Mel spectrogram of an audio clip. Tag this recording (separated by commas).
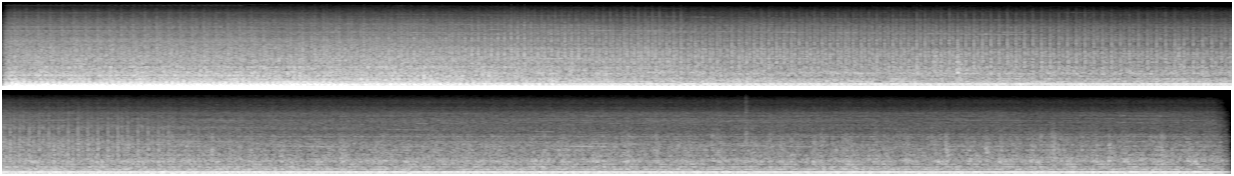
Engine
